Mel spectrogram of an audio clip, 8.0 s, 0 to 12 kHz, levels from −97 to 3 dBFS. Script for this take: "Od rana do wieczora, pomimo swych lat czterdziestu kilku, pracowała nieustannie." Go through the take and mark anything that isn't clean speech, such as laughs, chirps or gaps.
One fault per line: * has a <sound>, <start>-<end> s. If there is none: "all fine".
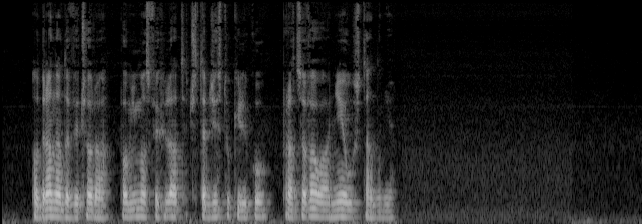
all fine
